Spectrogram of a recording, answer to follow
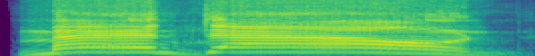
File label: man down, english male; XBOX; enemy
